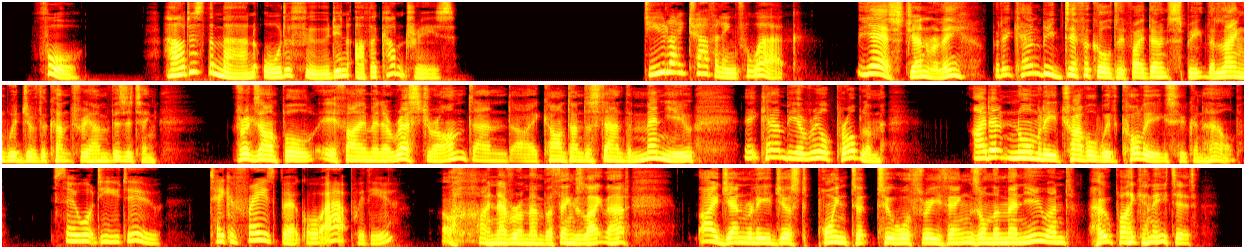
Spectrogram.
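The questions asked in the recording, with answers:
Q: How does the man order food in other countries?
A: He points at things on the menu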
